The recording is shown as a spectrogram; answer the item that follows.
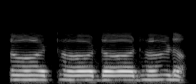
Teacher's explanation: मूर्धा स्थान क्या होगा? जहां पर आपकी जीभ पलट जाए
